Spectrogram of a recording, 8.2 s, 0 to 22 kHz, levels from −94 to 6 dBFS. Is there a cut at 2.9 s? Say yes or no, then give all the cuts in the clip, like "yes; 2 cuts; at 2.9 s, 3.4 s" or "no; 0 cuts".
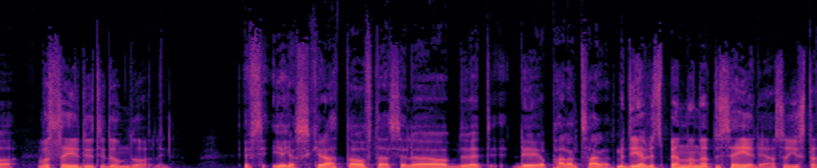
yes; 2 cuts; at 2.9 s, 6.1 s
